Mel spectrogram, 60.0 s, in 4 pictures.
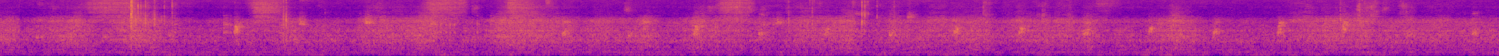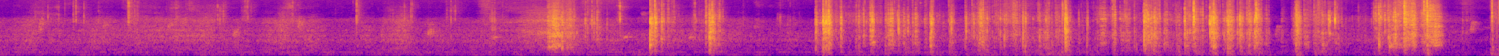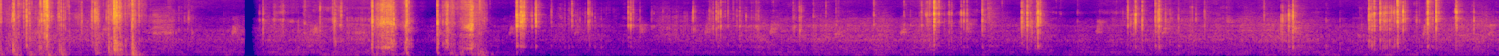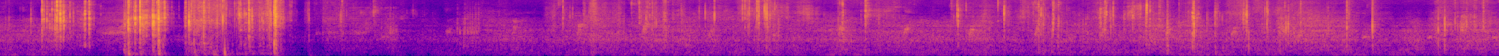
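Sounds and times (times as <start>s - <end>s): plastic packaging crackling: 15.2s - 59.9s
plastic figure parts clicking: 20.5s - 31.9s, 32.5s - 38.2s, 39.0s - 48.1s.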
